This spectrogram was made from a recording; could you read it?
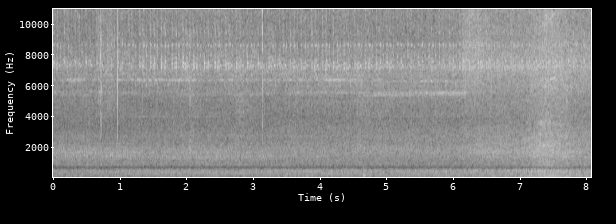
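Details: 2005 BMW 645Ci 4.4-litre V8, cylinder 6 misfire returning above 2,000 rpm despite new plugs and coils; power-braked in drive under load, rough uneven beat beneath steady drone; misfire called as a failing ignition coil.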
